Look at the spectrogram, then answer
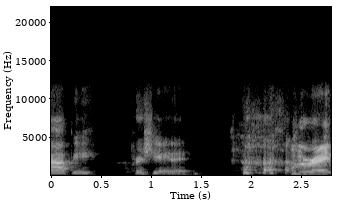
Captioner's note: laughs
